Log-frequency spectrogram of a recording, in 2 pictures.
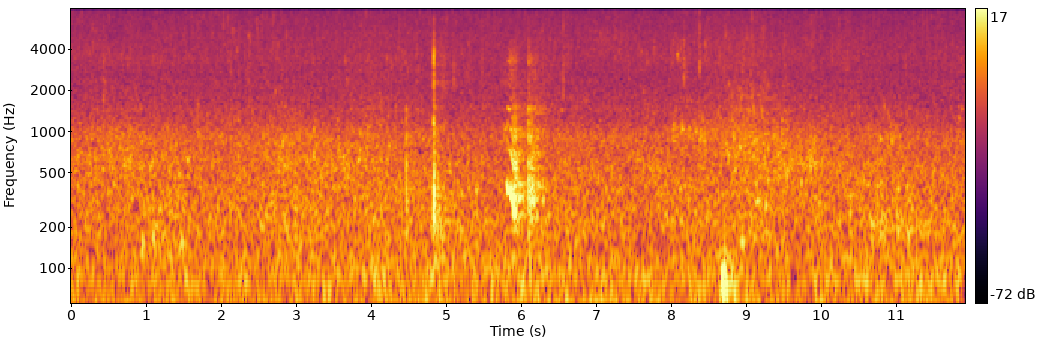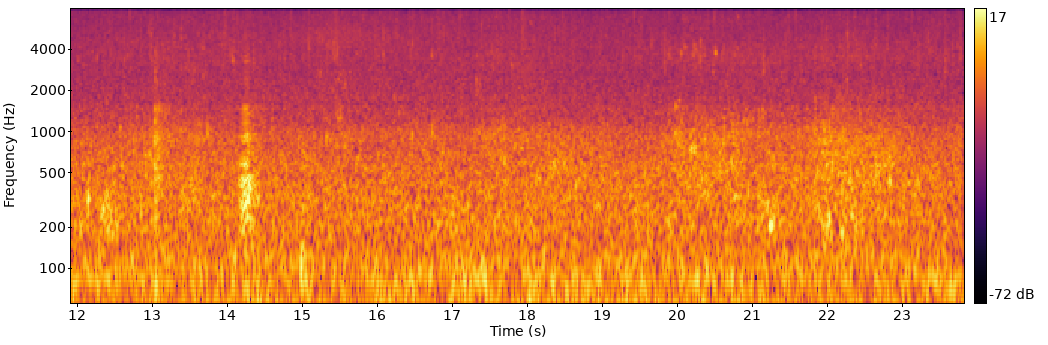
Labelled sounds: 6.1	6.3	croaking sound likely from a nearby submerged object, 1.3 to 1.5 kHz

